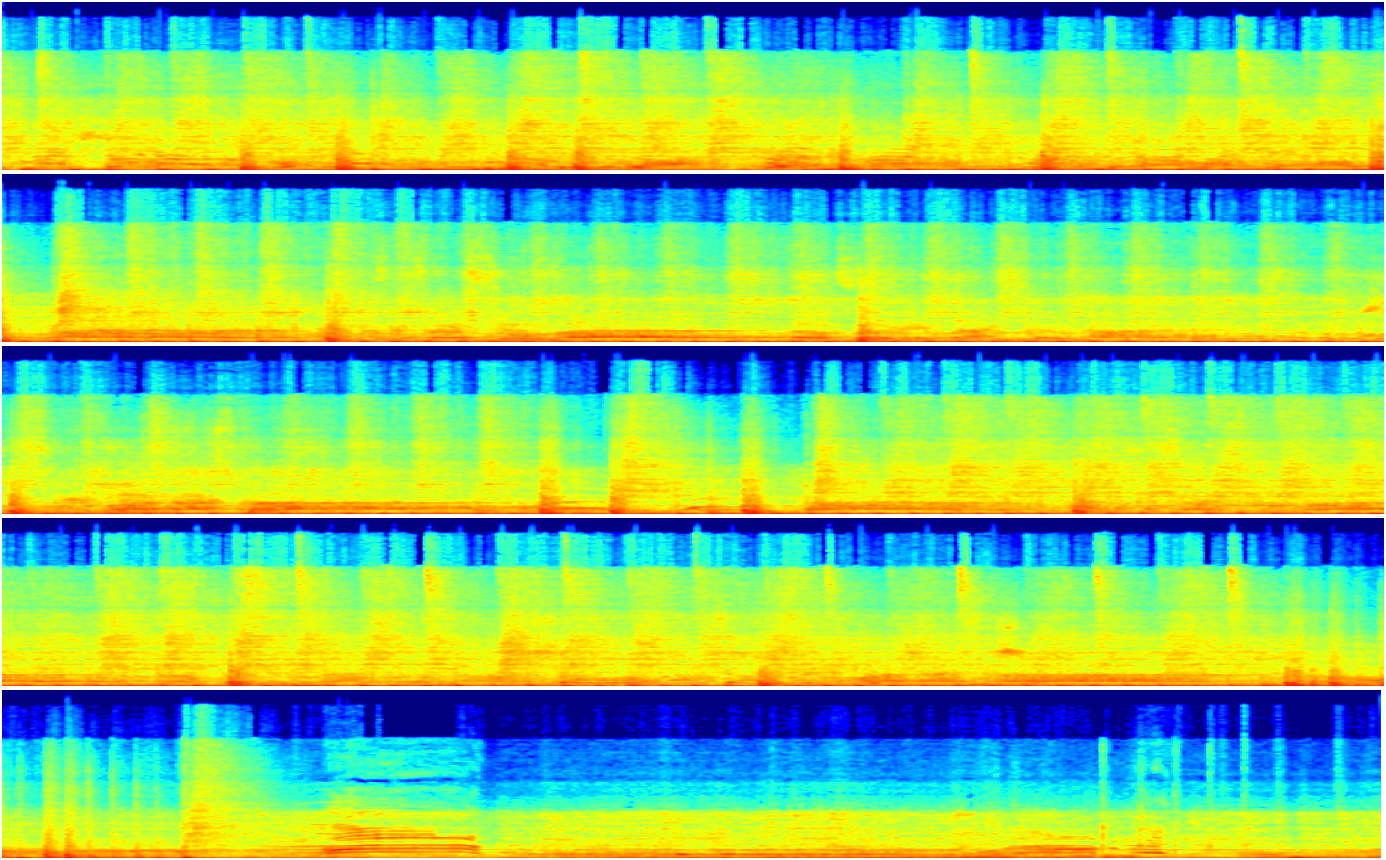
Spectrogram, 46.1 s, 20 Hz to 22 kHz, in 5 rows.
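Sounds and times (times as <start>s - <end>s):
distorted guitars: 0.0s - 46.0s
fast kick drum beat: 5.5s - 38.3s
shouted vocals: 18.5s - 40.2s.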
